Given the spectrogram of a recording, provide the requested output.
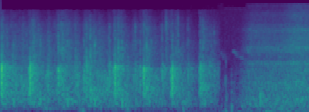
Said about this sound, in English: And the crowd applauded.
